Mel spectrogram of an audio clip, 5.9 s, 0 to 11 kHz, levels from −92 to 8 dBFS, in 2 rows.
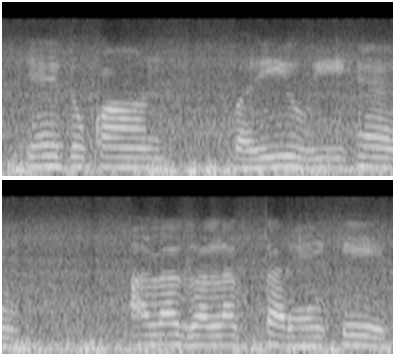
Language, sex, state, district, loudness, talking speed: Hindi, male, Haryana, Jhajjar, -14 LUFS, 90 wpm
